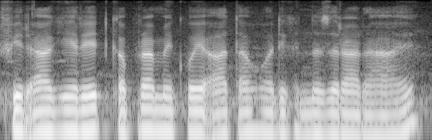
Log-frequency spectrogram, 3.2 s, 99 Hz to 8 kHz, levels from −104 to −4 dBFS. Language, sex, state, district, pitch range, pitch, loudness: Hindi, male, Arunachal Pradesh, Lower Dibang Valley, 115-130 Hz, 120 Hz, -16 LUFS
